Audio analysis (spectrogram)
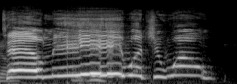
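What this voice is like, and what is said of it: Sung line with deliberate voice crack. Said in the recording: “See how my voice cracked? I did that on purpose”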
